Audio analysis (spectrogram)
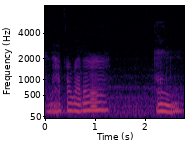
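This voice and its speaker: Slow, low-pitched woman reading to young children. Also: fairly even intonation, creaky, muffled recording, noisy background. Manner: simple, deliberate teaching, repeats key words. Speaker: pre-K teacher reading aloud. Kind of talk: children's story time read-aloud.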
